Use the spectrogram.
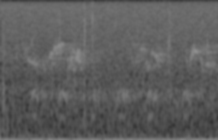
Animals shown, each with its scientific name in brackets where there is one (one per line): American Crow (Corvus brachyrhynchos)
Red-eyed Vireo (Vireo olivaceus)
